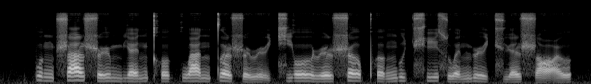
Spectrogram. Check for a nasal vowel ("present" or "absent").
absent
